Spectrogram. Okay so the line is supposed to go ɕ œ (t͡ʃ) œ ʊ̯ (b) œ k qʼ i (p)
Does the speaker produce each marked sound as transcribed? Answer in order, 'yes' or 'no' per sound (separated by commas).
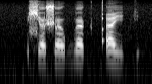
no, yes, no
